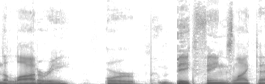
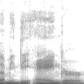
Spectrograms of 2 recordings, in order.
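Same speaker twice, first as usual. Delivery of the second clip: usual speaking voice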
